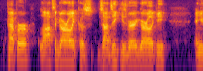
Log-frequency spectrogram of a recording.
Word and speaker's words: tzatziki: runny tzatziki sauce and if you can't say it right zodziki just don't say it man cause i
